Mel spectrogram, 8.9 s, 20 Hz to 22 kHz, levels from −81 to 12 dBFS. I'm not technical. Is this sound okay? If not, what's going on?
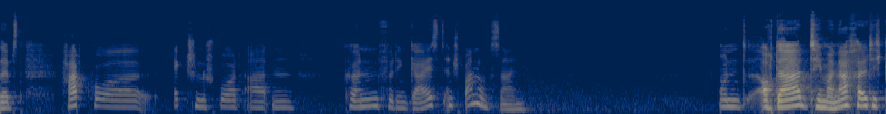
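No. Automatic gain rising, from 0.92 to 5.36 s: after the speaker moves away around half a second in, the automatic volume control slowly turns up, so voice and room noise swell together.

Automatic gain falling, from 7.63 to 8.81 s: once the speaker moves around 7.5 s, the control eases the volume back down, and the voice sinks along with its background.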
